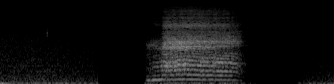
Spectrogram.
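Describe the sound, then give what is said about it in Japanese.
A single drawn-out goat bleat from the video game Goat Simulator, loud with a wavering, harmonic tone, lasting about a second between stretches of faint background noise and brief silence. “ヤギどこ走ってんだ”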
